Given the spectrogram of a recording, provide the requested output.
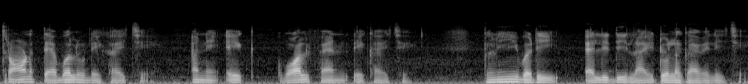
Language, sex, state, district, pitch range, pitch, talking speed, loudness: Gujarati, male, Gujarat, Valsad, 95-105 Hz, 95 Hz, 120 wpm, -20 LUFS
